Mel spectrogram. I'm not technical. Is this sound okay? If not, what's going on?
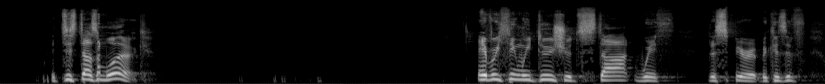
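No. At 0.96 to 1.00 s the speech breaks into a brief glitch from damaged data in a compressed stream: the player hit garbled bytes and decoded nonsense until it found valid data again.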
